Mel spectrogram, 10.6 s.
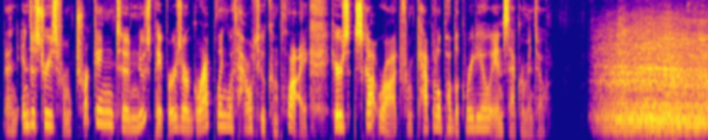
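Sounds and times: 
speech: 0.0 - 8.3
aircraft engines roaring at Sacramento International Airport: 8.9 - 10.6.

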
